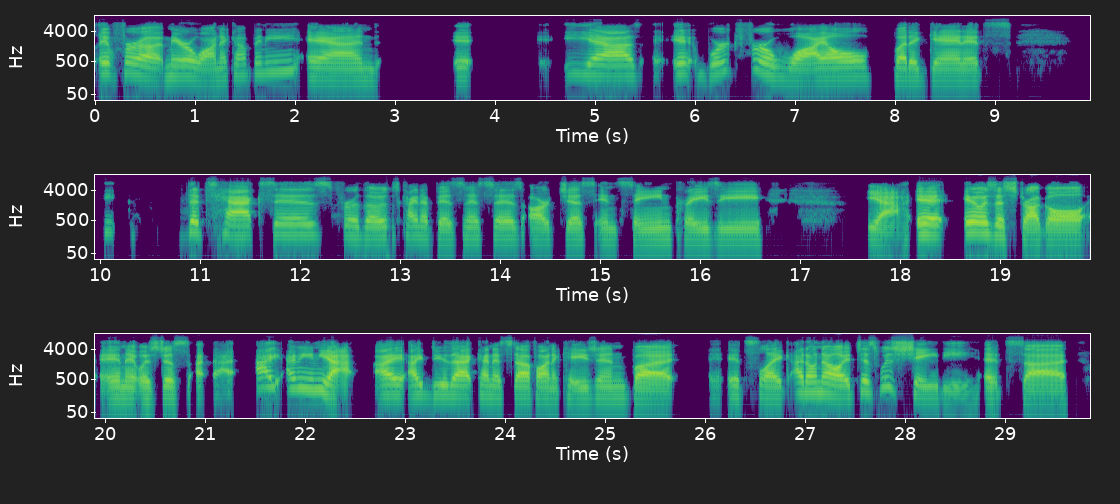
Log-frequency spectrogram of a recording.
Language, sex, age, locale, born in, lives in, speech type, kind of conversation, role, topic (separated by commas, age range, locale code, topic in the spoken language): English, female, 40-44, en-US, United States, United States, conversation, unstructured, none, How have difficult experiences at work shaped your approach to challenges?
